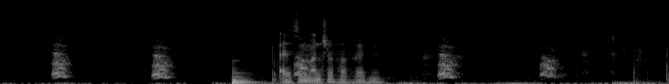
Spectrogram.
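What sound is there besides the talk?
Minecraft dogs barking, video game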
